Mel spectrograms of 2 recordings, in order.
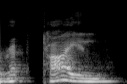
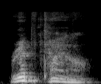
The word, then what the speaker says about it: reptile: The answer of the reptile and the fish. Oh, reptile. First syllable. Reptile. Not reptile. Reptile.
